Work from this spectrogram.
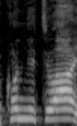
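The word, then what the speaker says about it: こんにちは: 이럴 때는 콘니 니지 오늘 어 안녕하세요 때도 콘니치와 이거 아닙니까 때 콘 니지를 그때는 콘 디즈가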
